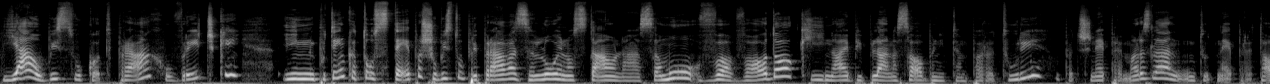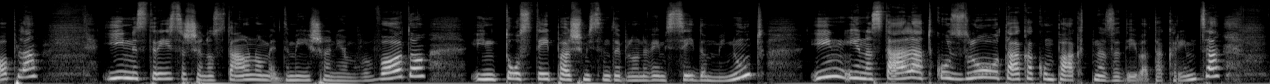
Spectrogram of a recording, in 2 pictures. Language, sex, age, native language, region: Slovenian, female, 30-49, Slovenian, Central Slovenia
